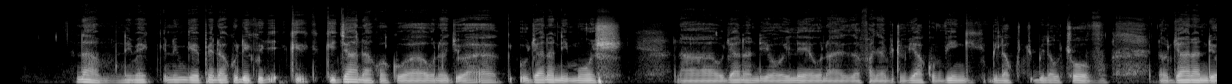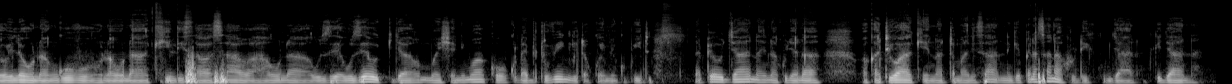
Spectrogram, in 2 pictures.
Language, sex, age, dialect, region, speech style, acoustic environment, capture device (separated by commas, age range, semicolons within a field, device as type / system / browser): Swahili, male, 18-24, Kenya - Mombasa, Kenya, relaxed, nature, mobile / Linux / Chrome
